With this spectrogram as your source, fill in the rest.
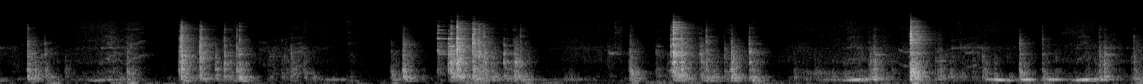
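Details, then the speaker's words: Ford Model A engine in a homemade doodlebug tractor, sat 40 years, being turned slowly by hand after flushing, gives irregular heavy clunks; owner first suspected a loose rod, and these engines are known for breaking cam gears, not yet confirmed. "I thought initially it might have been a loose rod or something. But quick way to tell, obviously these are known for breaking cam gears."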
